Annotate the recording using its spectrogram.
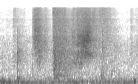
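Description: Soft shuffling footsteps and rustling of handling as a person walks through a doorway, with a couple of brief swishes in the middle and a steady low hum underneath.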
